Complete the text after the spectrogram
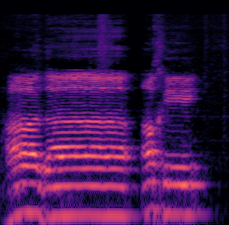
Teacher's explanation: ہاذا کے بعد زا، زبر کے بعد الف آیا مد اصلی بن گیا ، اس کے آگے حمزہ آ گیا، تو یہ بھی ہاذا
